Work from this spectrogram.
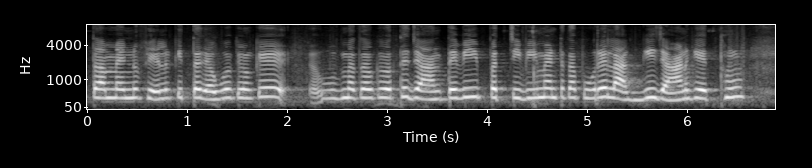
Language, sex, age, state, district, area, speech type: Punjabi, female, 18-30, Punjab, Bathinda, rural, spontaneous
